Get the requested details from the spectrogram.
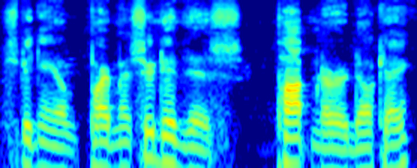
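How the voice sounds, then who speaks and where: A man with a lowish voice runs his own YouTube channel and addresses viewers at an ordinary pace. His talk is an informal, unscripted ramble sprinkled with frequent "you know"s. The sound is dry, with no echo.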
